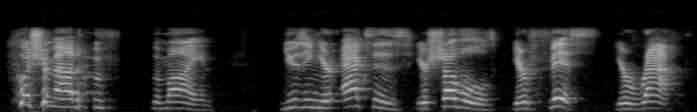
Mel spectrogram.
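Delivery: sonorous, resonant rousing delivery. Urging the captives trapped in the mine to rise up, resonant yell. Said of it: "I yell out in my resonant voice".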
